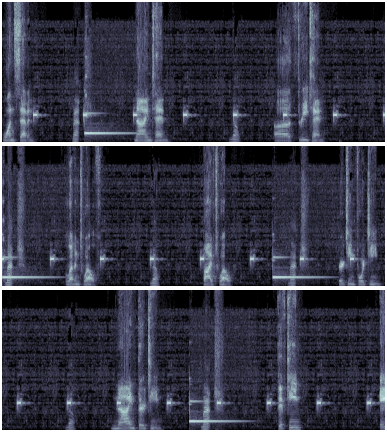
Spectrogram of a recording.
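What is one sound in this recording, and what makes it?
Short electronic tones ring out again and again.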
